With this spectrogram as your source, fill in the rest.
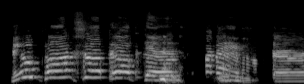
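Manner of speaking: mild, high-pitched, pretend street-hawker yell. Acting out running outside to promote a business: pretend yelling. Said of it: "Why are you yelling at me?".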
